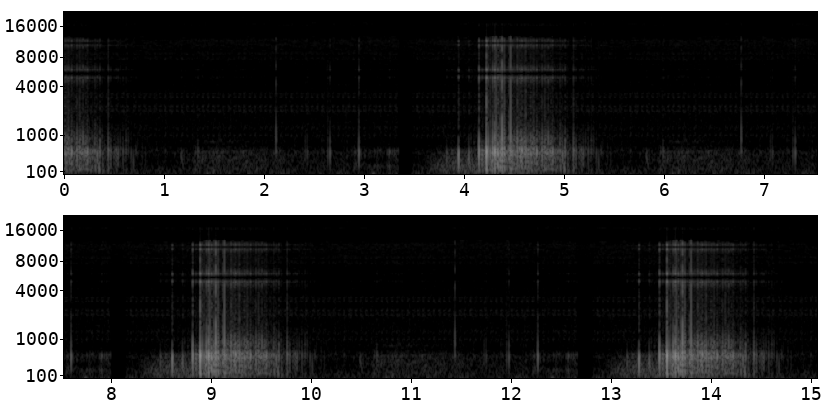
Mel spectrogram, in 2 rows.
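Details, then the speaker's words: Lung sound recording in a teaching example of fine crackles: slow breathing at about 13 breaths a minute with brief, faint, high-pitched crackling clicks through the breaths. "while fine crackles can be heard in normals particularly after special maneuvers such as factor breath holding at low lung volumes they are usually a sign of disease"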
